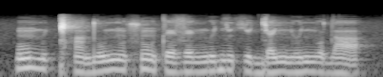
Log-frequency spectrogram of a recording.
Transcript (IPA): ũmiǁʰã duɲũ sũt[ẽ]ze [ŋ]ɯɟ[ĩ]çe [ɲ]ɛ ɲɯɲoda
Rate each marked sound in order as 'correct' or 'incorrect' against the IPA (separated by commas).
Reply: incorrect, correct, correct, incorrect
